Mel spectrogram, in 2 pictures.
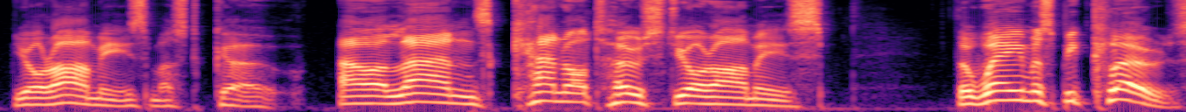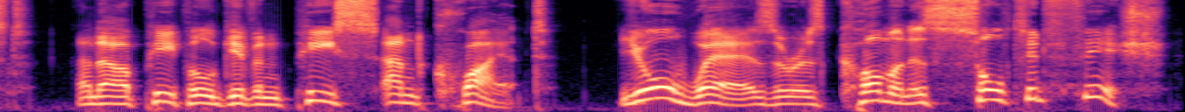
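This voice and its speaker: An actor playing a proud, pious ancient Greek diplomat in a strategy game, speaking in formal, theatrical oratory with haughty eloquence. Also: male voice, on the high side, pushed and bright, no echo, studio quality, heavily acted. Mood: stern, dismissive. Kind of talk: theatrical scripted game dialogue.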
